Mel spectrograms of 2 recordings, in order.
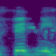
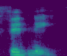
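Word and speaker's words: FDNY: so you got the fitney hat at a souvenir shop there uh this is a 911 yes I think it's on there the memorial fdn why is pronounced fitney oh okay that's why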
